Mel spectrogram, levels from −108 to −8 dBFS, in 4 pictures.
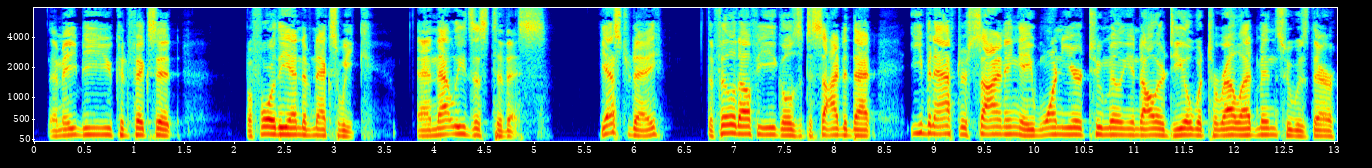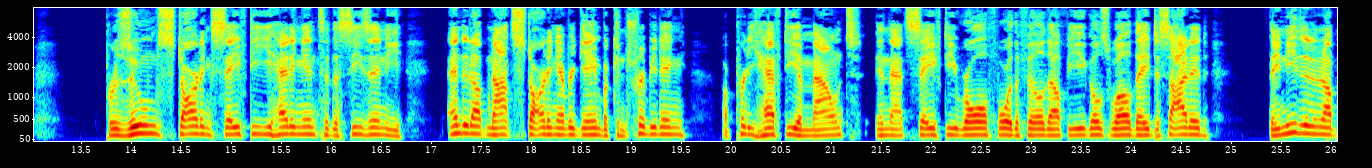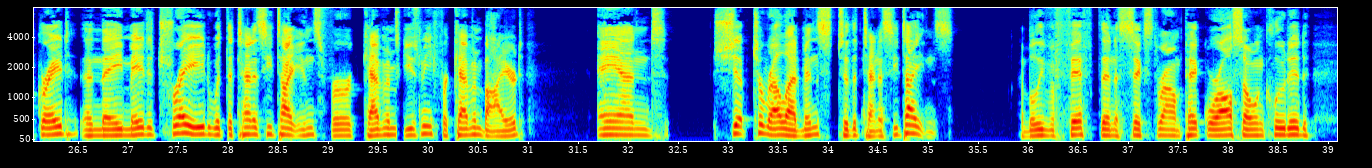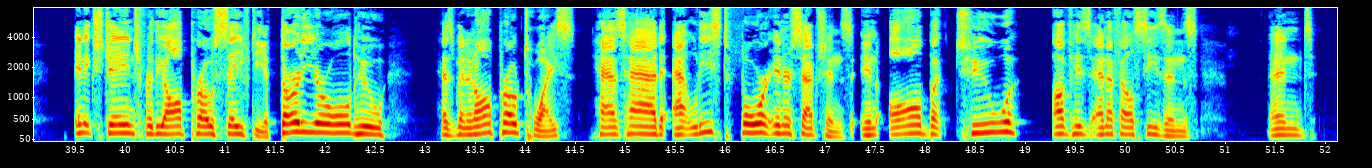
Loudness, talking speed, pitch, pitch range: -24 LUFS, 165 wpm, 150 Hz, 135-165 Hz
